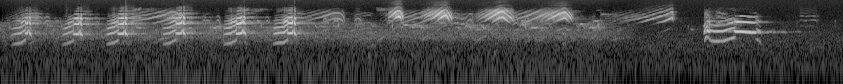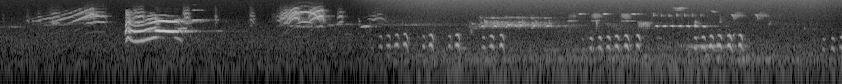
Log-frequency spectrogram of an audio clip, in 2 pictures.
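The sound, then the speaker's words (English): Wood duck calls: a female gives loud, rising courtship calls in quick bursts, while a male whistles behind them. Softer, rapid calls from a female searching for a nest site come at the end. “If you guessed a wood duck, you're right. The two loud calls were female courtship sounds, the whistling in the background was a male, and the softer sound at the end was a female searching for a nest site.”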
